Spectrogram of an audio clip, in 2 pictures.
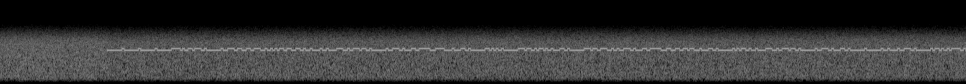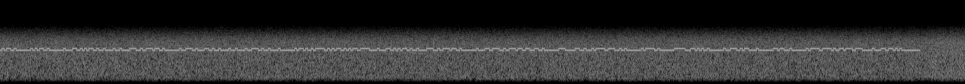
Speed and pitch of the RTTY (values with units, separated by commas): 45.45 baud, 170 Hz shift, 1950 Hz centre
